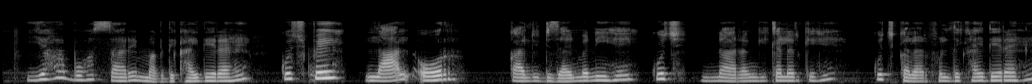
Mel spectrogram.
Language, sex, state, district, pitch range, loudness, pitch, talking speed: Hindi, female, Bihar, Madhepura, 165-230 Hz, -24 LUFS, 175 Hz, 155 wpm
